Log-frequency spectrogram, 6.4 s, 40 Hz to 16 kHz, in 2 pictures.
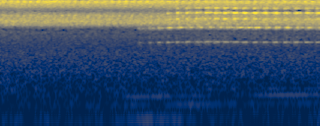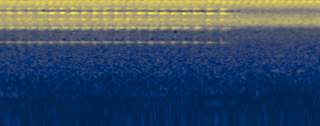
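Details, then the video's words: Tanna japonensis singing in Kobe, Japan, 14 August 2011, on a Zoom recorder: a high ringing tone swells in rapid, evenly pulsed waves for about four seconds, then fades back into a steady insect hiss. "Cicada: Sound comparison between Zoom H2n and H2"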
